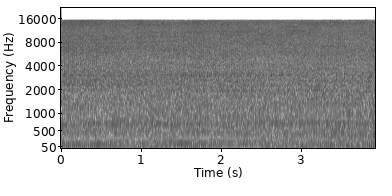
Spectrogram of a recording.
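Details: 2004 or 2005 Nissan Altima with P0171/P0174 codes, stumbling at idle since a valve cover gasket change: a loud steady hiss over an unsteady idle with faint irregular knocks. A vacuum leak is suspected, not confirmed.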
